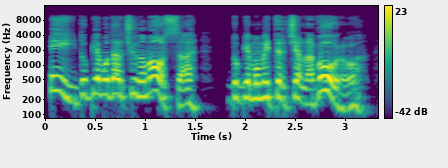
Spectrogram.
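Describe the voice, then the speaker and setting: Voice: mid-range voice, sing-song, moderate pace, husky, dry recording, studio quality. Narrator doing a brash, joking teenage boy. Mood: esuberante. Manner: loud, brash, forced cheer.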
